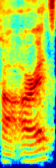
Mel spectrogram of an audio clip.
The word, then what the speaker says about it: Haaretz: One of my deep, I will never understand people's inability to pronounce Haaretz correctly, which has and every non-Jewish Middle Eastern correspondent calls it Haaretz.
